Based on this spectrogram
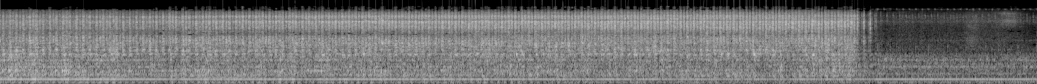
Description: A sewing machine operating continuously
